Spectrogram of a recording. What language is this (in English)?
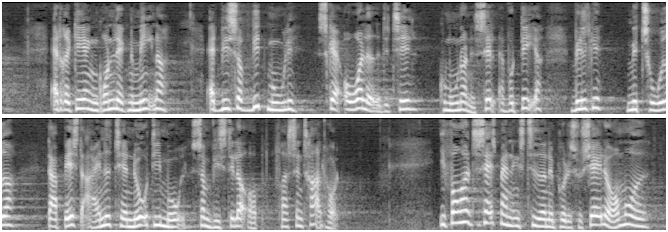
Danish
